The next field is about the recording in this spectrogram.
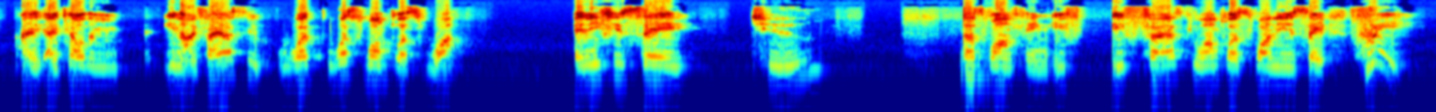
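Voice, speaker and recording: A woman with a Russian accent, medium in pitch and bright and sharp in tone, at a fairly slow pace with fairly even intonation and long, frequent pauses. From Bulgaria. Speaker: finance executive. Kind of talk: casual interview chat.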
